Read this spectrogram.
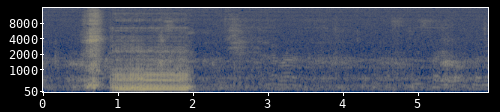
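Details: A sleeping female Staffordshire Bull Terrier gives one loud, rumbling, buzzy snore lasting about a second, followed by quieter breathing: heavy snoring.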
